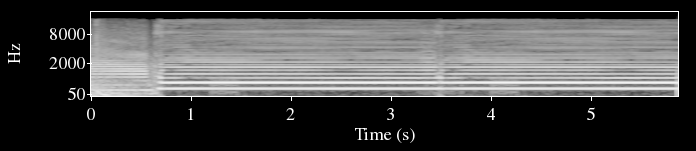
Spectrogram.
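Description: A loud truck air horn blares in one long, steady sustained blast, rich with stacked harmonic tones, preceded by a brief burst of noise and with faint dips along the way.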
